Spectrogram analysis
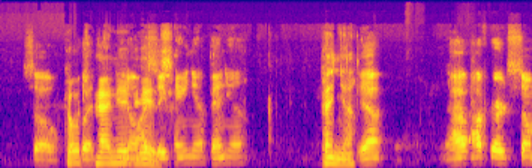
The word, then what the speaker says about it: Pena: correct pronunciation you know if you're from idaho you say pena like i got a pain in my side which to a lot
